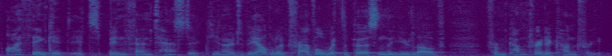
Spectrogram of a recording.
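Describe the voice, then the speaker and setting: A man's voice: medium pitch, lively intonation, fairly quick, dark tone, slight background noise. A man, a hotel general manager, talking casually to a room of students and answering questions, often repeating words as he starts sentences. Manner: hesitant, repeats words, friendly storytelling. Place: lecture room with audience.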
